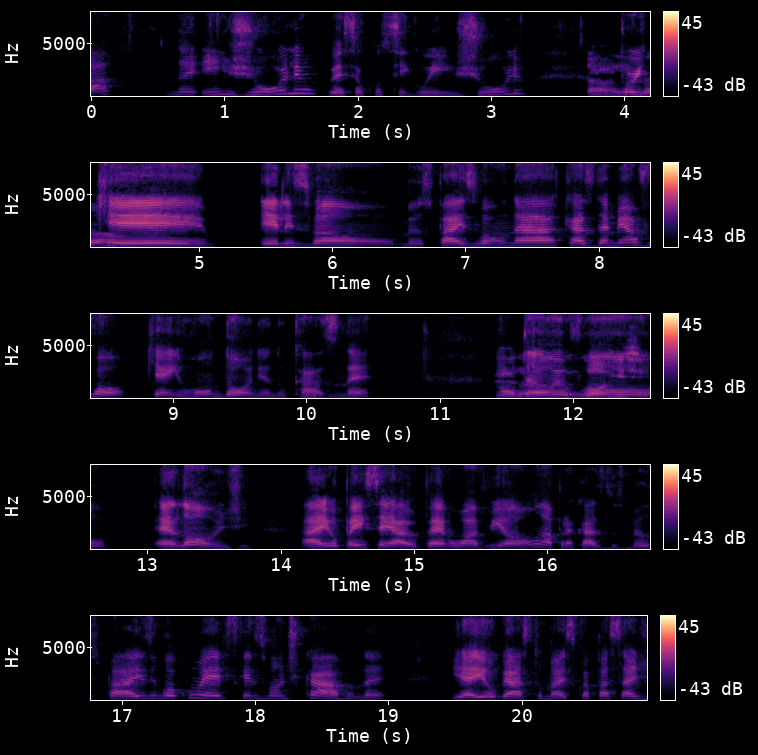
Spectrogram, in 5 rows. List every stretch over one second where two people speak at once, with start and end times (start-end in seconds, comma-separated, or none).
11.4-12.6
